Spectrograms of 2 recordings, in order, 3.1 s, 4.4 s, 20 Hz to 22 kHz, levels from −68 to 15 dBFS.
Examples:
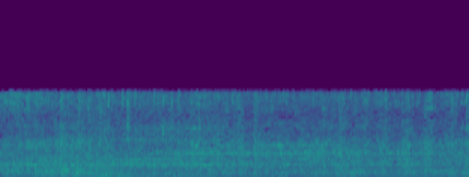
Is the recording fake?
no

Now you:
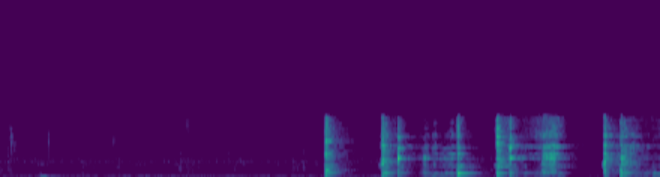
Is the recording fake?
no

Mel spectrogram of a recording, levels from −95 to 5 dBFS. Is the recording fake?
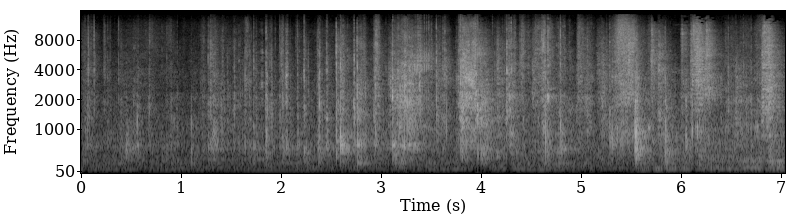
no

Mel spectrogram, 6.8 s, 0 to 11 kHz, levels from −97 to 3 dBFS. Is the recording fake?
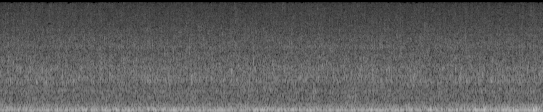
no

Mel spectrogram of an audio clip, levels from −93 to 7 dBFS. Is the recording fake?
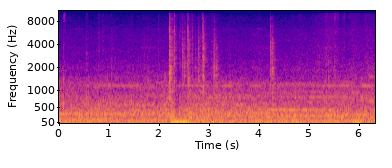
no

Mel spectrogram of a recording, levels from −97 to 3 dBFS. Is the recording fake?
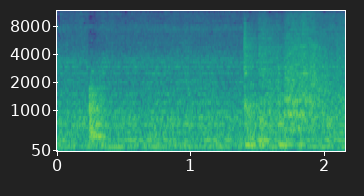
no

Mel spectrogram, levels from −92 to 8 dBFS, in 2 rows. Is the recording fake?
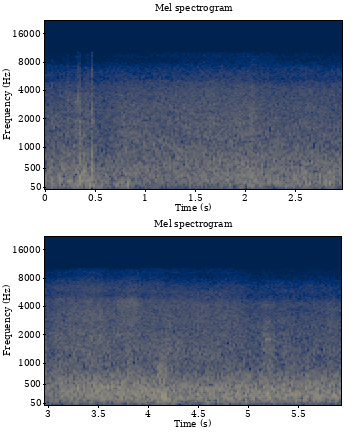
no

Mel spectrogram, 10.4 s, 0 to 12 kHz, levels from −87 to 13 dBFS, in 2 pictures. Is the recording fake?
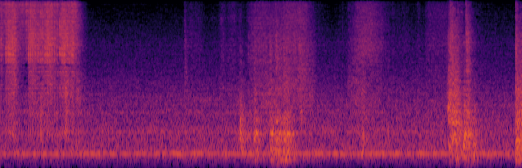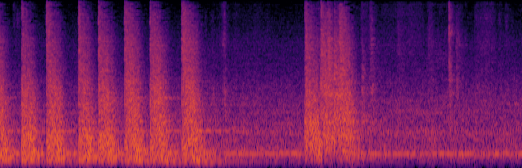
yes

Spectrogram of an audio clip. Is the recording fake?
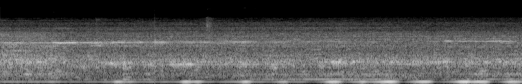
no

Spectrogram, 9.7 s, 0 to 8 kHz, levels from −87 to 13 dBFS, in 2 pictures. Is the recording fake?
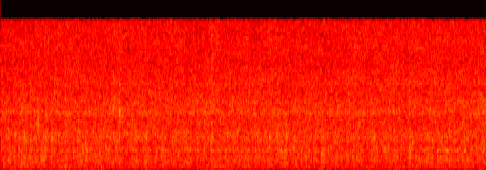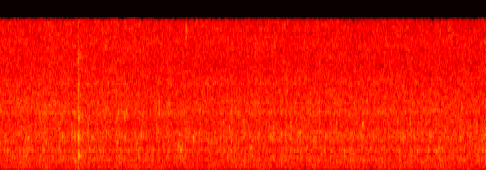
no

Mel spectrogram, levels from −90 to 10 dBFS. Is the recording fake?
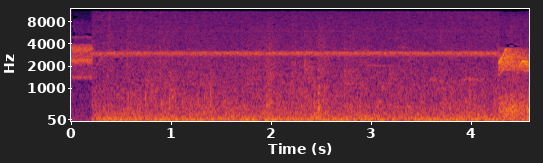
no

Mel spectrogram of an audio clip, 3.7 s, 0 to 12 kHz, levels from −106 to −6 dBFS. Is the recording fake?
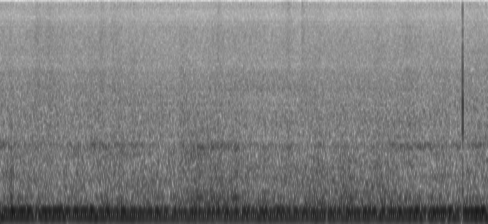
yes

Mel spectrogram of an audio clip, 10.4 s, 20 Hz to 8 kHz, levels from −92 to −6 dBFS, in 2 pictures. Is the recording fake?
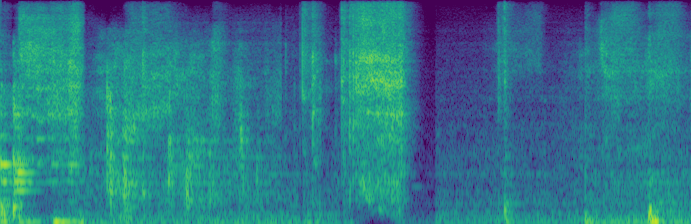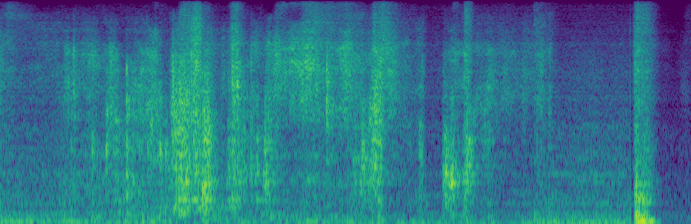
yes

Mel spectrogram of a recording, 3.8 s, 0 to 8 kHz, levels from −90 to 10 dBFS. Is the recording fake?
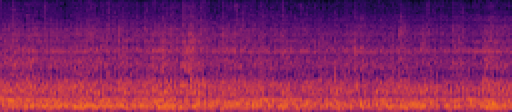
yes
